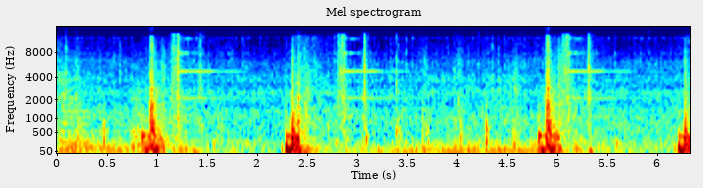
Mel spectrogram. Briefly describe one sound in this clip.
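Short electronic thuds and chimes sound from a game menu.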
